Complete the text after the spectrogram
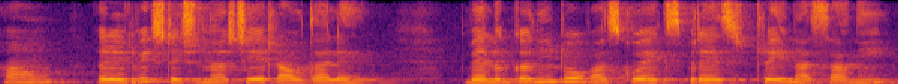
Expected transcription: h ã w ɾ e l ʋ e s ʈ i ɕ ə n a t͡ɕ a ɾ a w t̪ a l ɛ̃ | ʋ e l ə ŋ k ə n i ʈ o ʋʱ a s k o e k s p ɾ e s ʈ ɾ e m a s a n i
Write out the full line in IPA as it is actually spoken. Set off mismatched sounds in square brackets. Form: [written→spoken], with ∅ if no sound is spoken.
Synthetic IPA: h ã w ɾ e l ʋ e s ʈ [i→e] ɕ ə n a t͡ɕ [a→e] ɾ a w t̪ a l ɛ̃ | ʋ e l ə ŋ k ə n i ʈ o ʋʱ a s k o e k s p ɾ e s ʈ ɾ e [m→n] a s a n i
